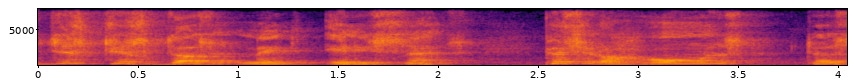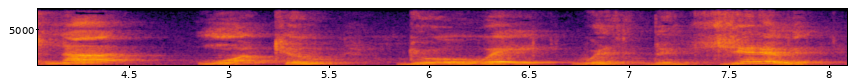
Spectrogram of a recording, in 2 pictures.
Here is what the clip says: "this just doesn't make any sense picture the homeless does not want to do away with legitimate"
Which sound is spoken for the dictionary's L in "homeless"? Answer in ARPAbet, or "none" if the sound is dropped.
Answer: none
